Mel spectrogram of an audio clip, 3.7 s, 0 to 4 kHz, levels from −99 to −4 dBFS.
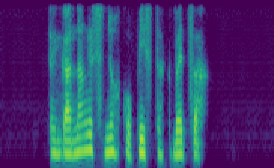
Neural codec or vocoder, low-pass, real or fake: codec, 24 kHz, 0.9 kbps, DualCodec; 3.6 kHz; fake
